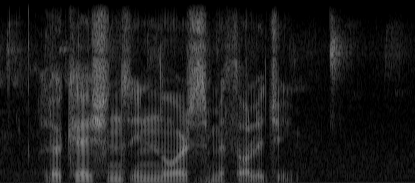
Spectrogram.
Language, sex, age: English, male, 21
